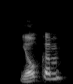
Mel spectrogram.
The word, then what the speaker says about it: Yoakum: Yoakum, Y-O-A-K-U-M. Yoakum?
